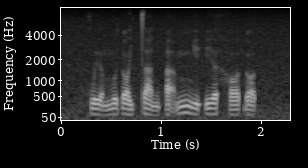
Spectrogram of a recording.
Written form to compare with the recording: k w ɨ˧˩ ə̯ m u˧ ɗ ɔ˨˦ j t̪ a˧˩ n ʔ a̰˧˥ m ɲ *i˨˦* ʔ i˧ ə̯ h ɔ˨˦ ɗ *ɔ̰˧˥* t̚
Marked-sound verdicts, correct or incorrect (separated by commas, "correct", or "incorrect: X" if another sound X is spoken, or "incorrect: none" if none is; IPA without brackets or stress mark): correct, incorrect: ɔ˨˩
